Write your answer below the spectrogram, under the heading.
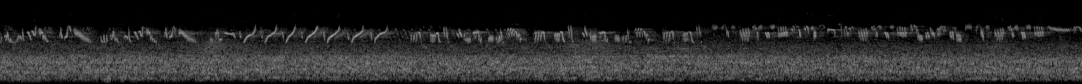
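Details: Eurasian skylark singing a long song from the ground in a nearby rice paddy, recorded handheld at close range: a continuous, rapid, high-pitched stream of chirping, warbling notes with no pauses, over faint rural background noise.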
